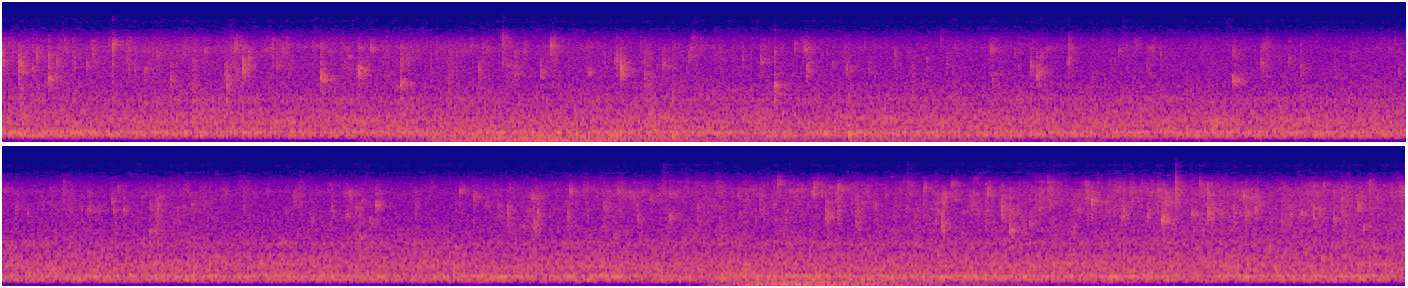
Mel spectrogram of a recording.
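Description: Patties frying in a pan, sizzling with a steady hiss and many small scattered crackles.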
